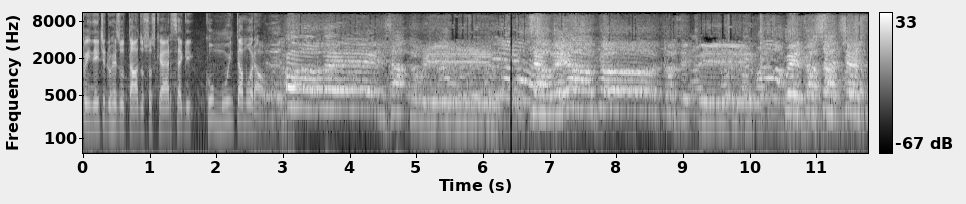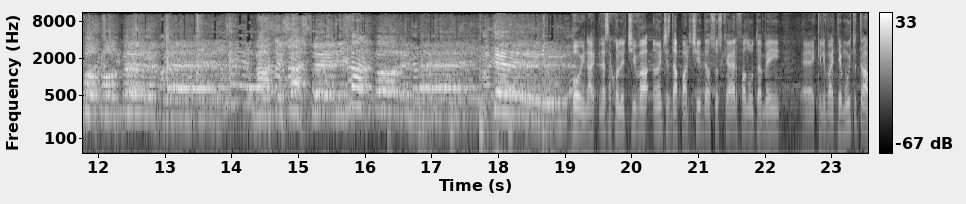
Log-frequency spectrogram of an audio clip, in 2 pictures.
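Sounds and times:
speech: 0.0s - 3.9s, 4.6s - 8.2s, 8.8s - 17.2s, 18.0s - 23.5s
large crowd of football supporters singing a chant: 2.7s - 19.3s.

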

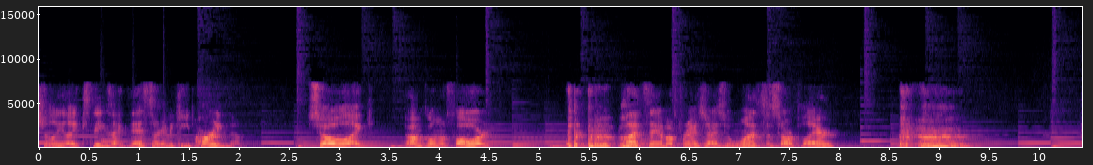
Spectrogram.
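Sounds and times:
speech: 0.0s - 4.7s, 5.5s - 8.0s, 8.7s - 9.4s
throat clearing: 5.3s - 5.9s, 8.6s - 9.4s.

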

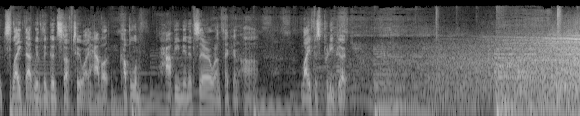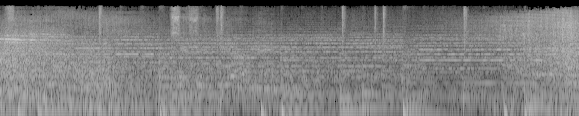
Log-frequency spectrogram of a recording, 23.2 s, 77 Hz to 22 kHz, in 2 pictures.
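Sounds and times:
speech: 0.0s - 5.4s, 6.0s - 7.6s
low-flying airplane engine roar passing overhead: 7.4s - 23.1s.

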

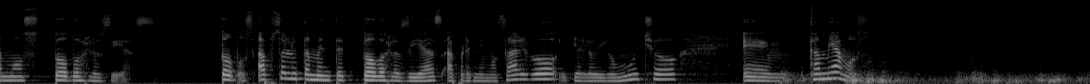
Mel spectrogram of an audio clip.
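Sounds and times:
speech: 0.0s - 1.6s, 2.2s - 9.1s
low rumble of thunder in a storm: 7.8s - 10.8s.

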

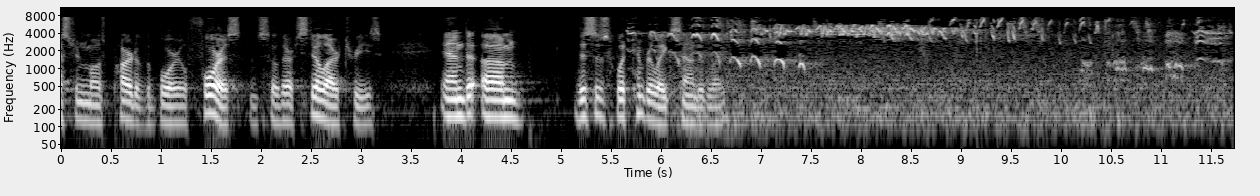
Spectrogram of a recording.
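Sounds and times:
speech: 0.0s - 7.0s
ground squirrel calling: 5.6s - 11.7s
tree and white-crowned sparrows singing: 5.6s - 11.7s.

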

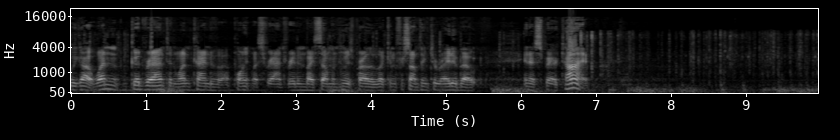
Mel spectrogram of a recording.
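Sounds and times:
speech: 0.0s - 7.2s
typing on a computer keyboard: 6.8s - 9.9s.

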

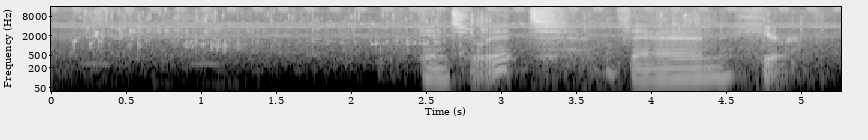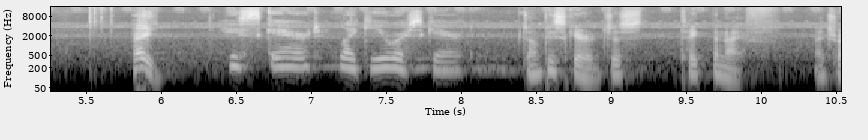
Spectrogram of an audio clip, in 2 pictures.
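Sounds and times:
water pouring into a glass: 0.0s - 4.7s
speech: 2.5s - 5.1s, 5.8s - 10.5s.

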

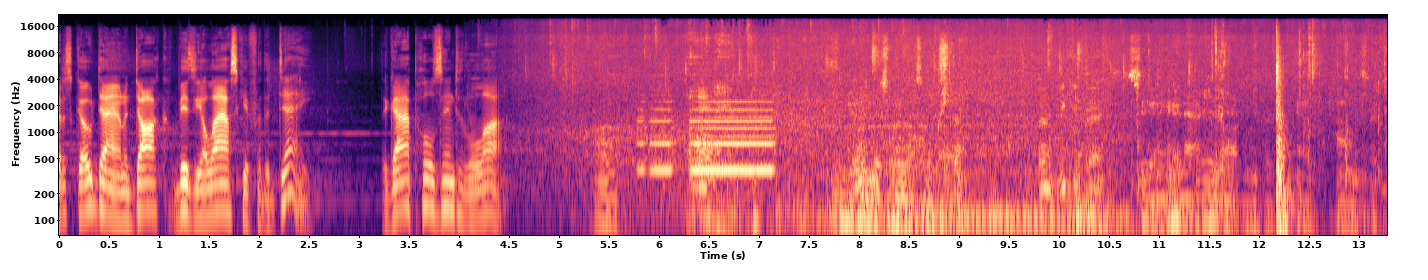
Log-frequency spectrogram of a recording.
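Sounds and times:
speech: 0.0s - 2.6s, 3.2s - 6.6s, 7.9s - 13.2s
steady rain: 4.4s - 13.2s
voices: 6.3s - 13.2s.

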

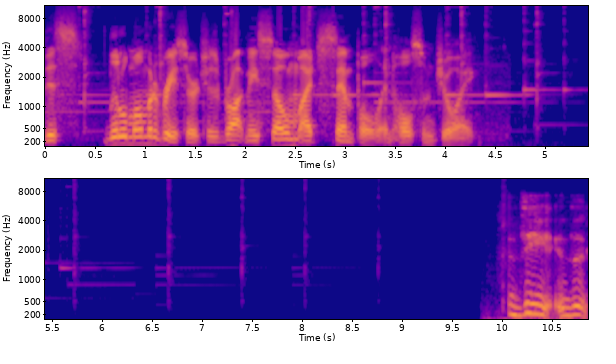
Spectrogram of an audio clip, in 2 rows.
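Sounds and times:
speech: 0.0s - 4.4s, 10.0s - 10.8s
music-box-like melody of chiming tones from a toy teaching clock: 0.0s - 8.6s
toy teaching clock ticking: 0.0s - 8.9s.

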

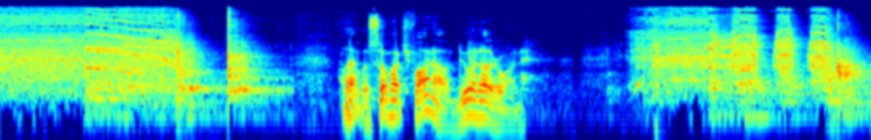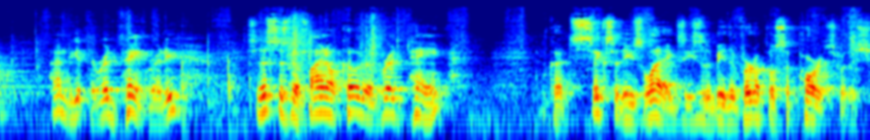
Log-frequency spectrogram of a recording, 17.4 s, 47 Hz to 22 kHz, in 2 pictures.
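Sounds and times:
power drill with socket fastening a tabletop to a metal workbench leg: 0.0s - 1.9s, 6.2s - 8.4s
speech: 3.4s - 5.4s, 9.2s - 13.4s, 14.2s - 17.4s.

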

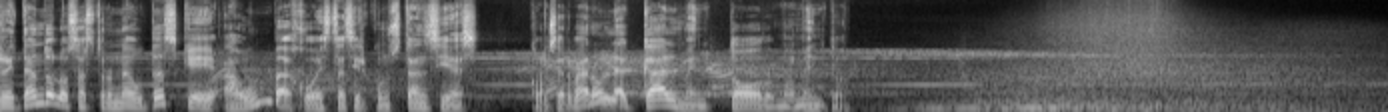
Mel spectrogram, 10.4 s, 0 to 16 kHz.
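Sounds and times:
speech: 0.0s - 6.4s
eerie whistling radio interference tones: 0.0s - 7.9s.

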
